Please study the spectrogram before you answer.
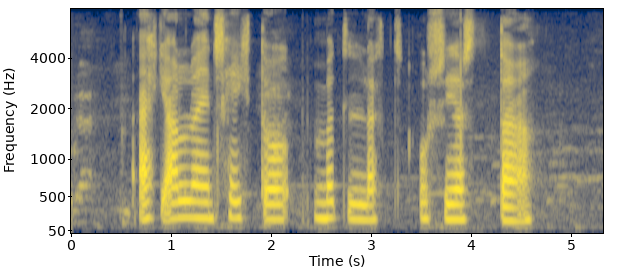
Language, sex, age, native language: Icelandic, female, 13, Icelandic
